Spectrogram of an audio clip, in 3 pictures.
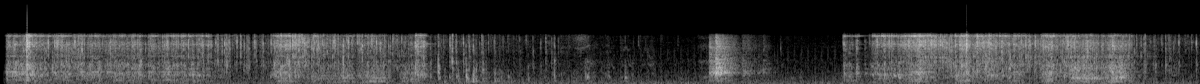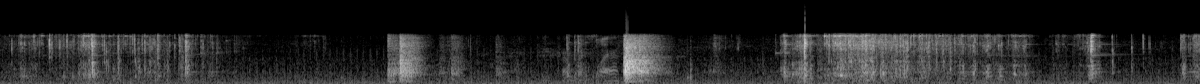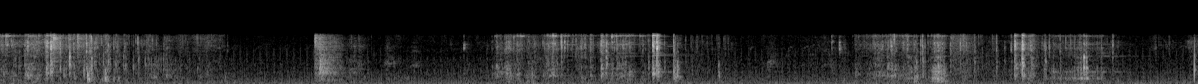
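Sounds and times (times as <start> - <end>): corn sheller clattering: 0.0 - 7.7, 8.4 - 14.4, 19.8 - 26.2, 28.8 - 35.9.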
